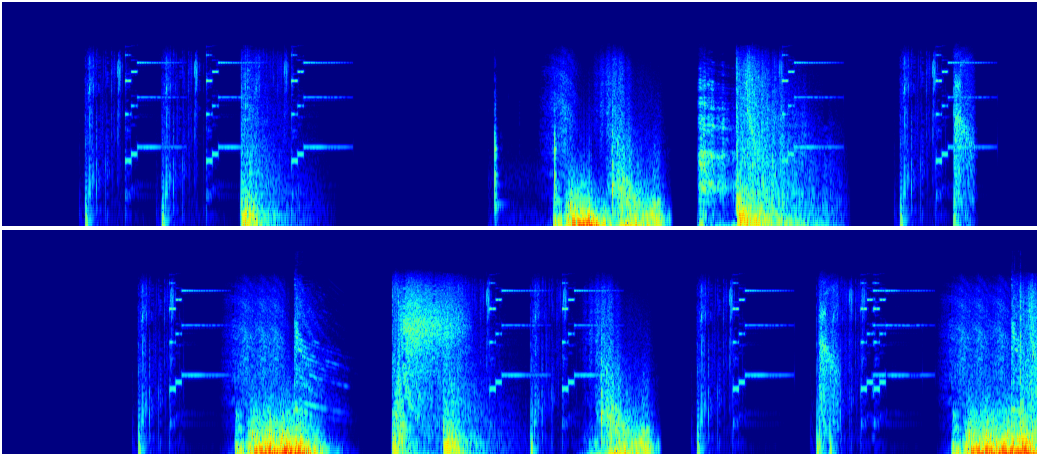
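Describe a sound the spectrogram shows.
Bright chimes ring out in quick runs.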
